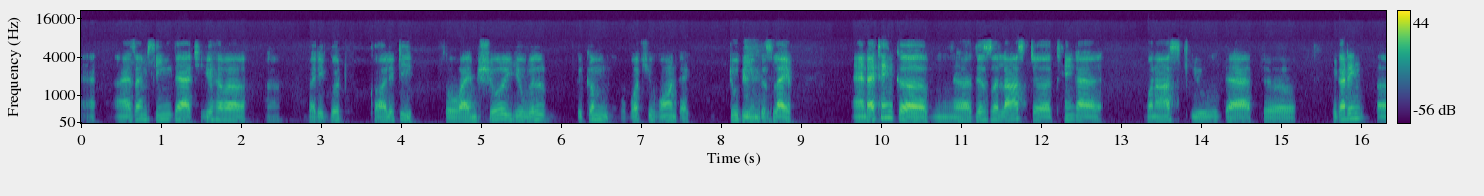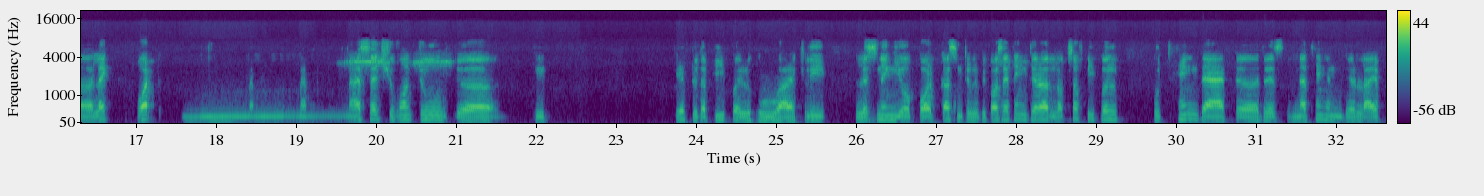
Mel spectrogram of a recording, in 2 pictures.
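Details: Male college student from Delhi who stammers with blocks, especially on his own name; blocks have reduced greatly through practice, self-help groups and brief speech therapy; stuttering.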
